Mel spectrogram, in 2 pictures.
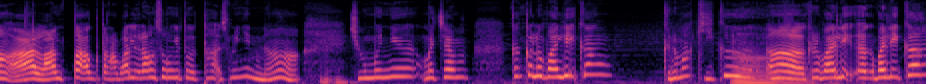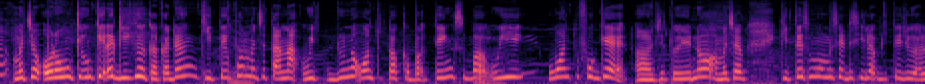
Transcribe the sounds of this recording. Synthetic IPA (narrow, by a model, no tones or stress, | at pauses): ŋalant̪aʔakut̪aʔnaʔbalɪʔlaŋsʊŋɡit̪ut̪aʔsəbənaɲənaʔt͡ʃuməɲəmat͡ʃam | kankalobalɪʔkan | kənəmakʰikəəkalabalɪʔəbalɪʔkanmat͡ʃamʔoɾaŋuŋkɪʔuŋkɪʔlaɡikəkankadaŋkit̪əpʊnmat͡ʃamt̪aʔnaʔwidunɔʔwɔnt̪u̥t̪ɔkəbawt̪̚t̪ɪŋsːəbap̚wi | wɔnt̪ufɔɡɛt̪̚at͡ʃat̪ujunomat͡ʃamkit̪əsəmuəməsajadəsilap̚kit̪əd͡ʒuɡaʔ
